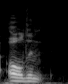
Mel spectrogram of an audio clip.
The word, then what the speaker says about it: Alden: So our story begins with uh, David, played by O'Shea Jackson Jr., aka Ice Cube's son, and Eddie, uh, played by Aldrin uh, Alden Ehrenreich. I always mispronounce his name, but you may know him from Solo, the Han Solo movie.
